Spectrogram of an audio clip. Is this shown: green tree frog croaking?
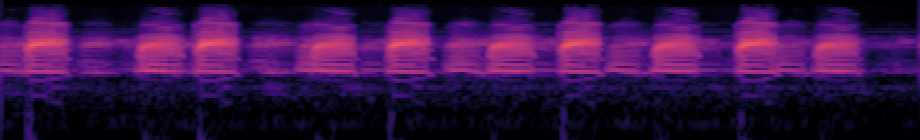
yes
